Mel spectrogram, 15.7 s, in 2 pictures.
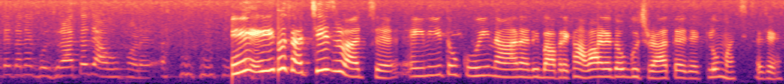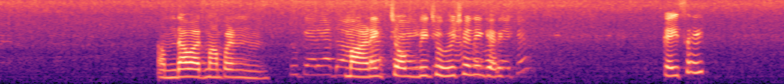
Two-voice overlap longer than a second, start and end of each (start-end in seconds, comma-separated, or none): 11.3-12.9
